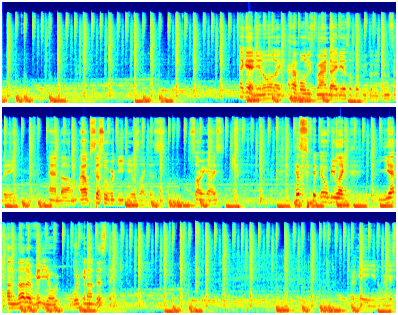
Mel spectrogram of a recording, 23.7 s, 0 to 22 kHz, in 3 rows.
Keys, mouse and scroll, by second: 1.3 ctrl+Tab, 3.5 click, 5.0 s, 12.5 s, 15.3 middle click, 15.3-16.4 scroll up 3, 16.7 click, 18.1 s, 21.9 g.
